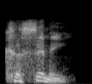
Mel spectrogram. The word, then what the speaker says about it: Kissimmee: That is pronounced Kissimmee. – Kissimmee. Okay. – Kissimmee, not Kissimmee, Kissimmee.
